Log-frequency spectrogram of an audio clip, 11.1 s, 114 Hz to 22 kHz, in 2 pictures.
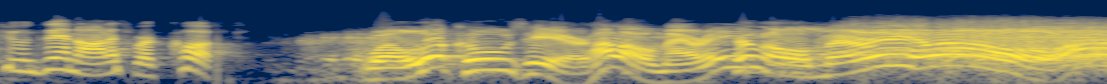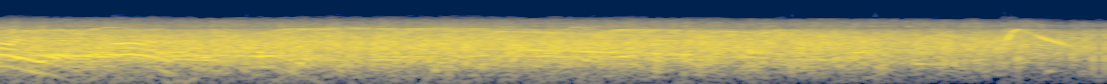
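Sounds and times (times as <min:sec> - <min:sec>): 
speech: 0:00.1 - 0:06.0
audience cheers: 0:03.8 - 0:11.0
crowd applauding: 0:03.8 - 0:11.0.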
